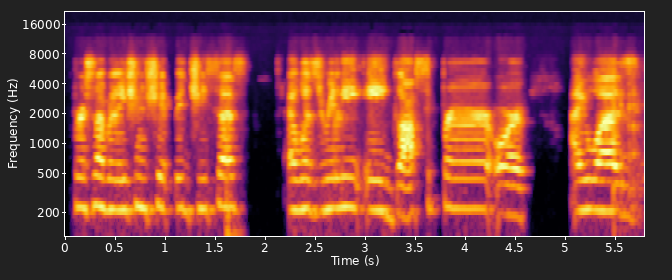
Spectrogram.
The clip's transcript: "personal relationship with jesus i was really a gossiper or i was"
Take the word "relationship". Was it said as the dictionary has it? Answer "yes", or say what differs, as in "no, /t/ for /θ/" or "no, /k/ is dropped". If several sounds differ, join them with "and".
yes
